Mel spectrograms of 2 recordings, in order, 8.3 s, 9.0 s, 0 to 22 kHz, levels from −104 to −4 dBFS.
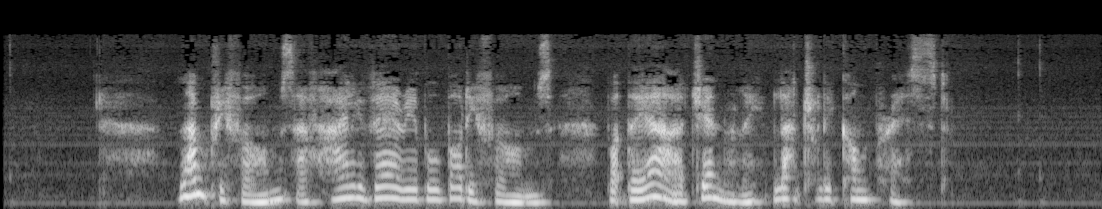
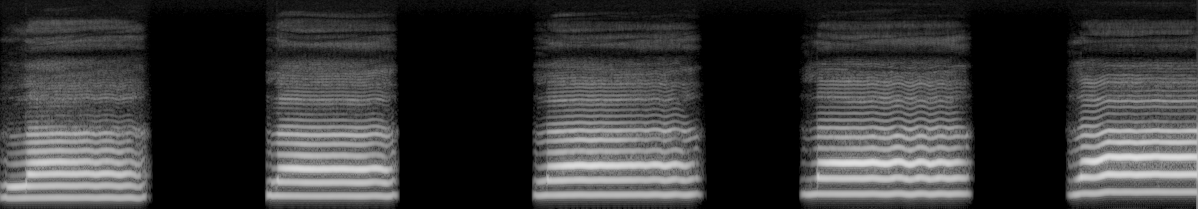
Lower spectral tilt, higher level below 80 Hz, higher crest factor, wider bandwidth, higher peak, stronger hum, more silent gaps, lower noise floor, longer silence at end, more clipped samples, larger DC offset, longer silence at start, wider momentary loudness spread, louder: first, -6 dB/octave vs -4.5 dB/octave; first, -58 dBFS vs under -90 dBFS; first, 20 dB vs 14 dB; second, 11.5 kHz vs 14.5 kHz; first, -2 dBFS vs -12 dBFS; neither; neither; second, -59 dBFS vs -84 dBFS; first, 1.15 s vs 0 s; neither; neither; first, 0.75 s vs 0 s; first, 18 LU vs 15 LU; about the same, -21 LUFS vs -23 LUFS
